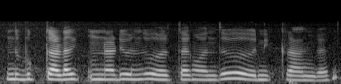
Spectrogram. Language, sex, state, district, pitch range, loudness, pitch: Tamil, female, Tamil Nadu, Kanyakumari, 215-240 Hz, -19 LUFS, 230 Hz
